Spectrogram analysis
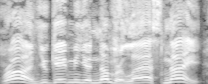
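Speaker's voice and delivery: high, loud mock voice; imitating Ron. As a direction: act out the eager caller. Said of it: "he goes".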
